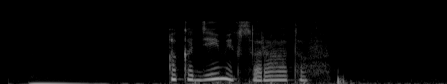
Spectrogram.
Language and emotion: Russian, sad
